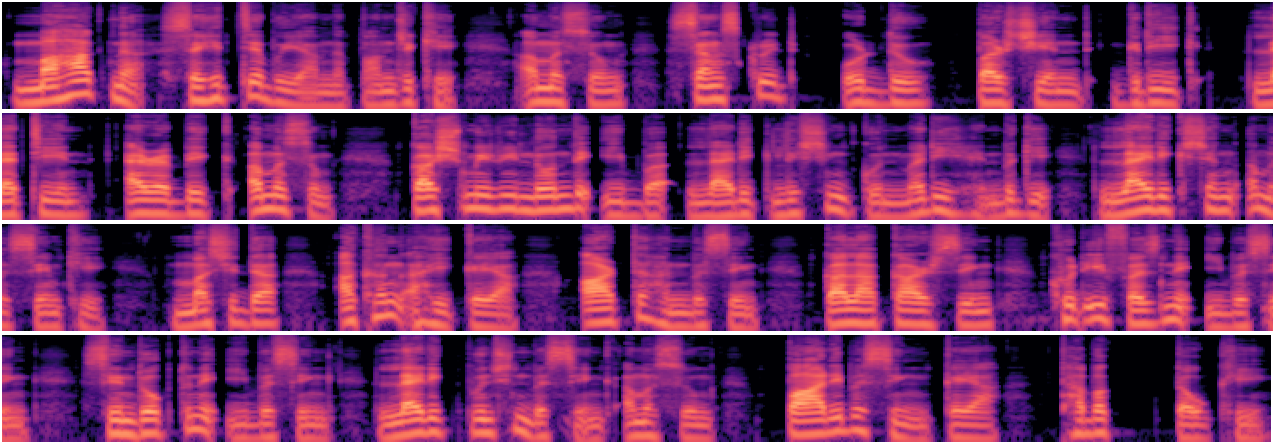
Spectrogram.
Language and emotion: Manipuri, neutral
